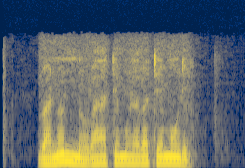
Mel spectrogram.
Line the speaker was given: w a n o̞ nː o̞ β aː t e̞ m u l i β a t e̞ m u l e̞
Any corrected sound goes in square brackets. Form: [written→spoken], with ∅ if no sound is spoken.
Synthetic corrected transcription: [w→β] a n o̞ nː o̞ β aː t e̞ m u l [i→a] β a t e̞ m u l e̞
